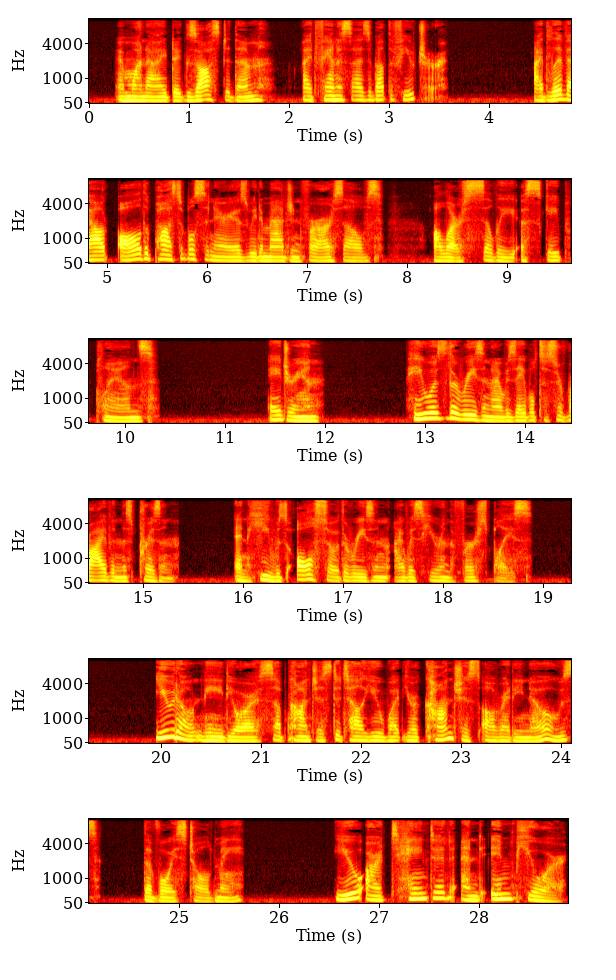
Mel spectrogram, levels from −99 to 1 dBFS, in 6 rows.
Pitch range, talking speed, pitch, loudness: 130-165 Hz, 155 wpm, 145 Hz, -21 LUFS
